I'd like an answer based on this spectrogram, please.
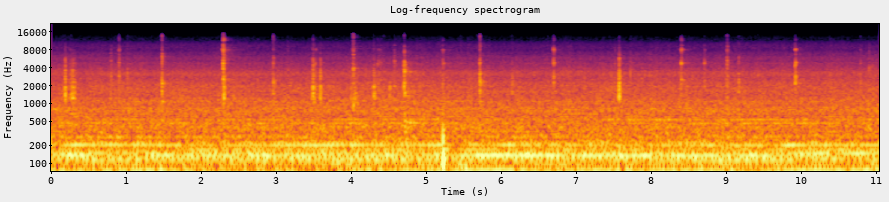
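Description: Ratchet wrench clicking, single irregular clicks as it is worked slowly and gently on a nut welded onto a broken exhaust manifold bolt to back the bolt out, over a steady low hum. One sharper knock about five seconds in.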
